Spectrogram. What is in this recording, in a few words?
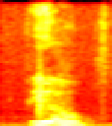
"piɔ̈u", Dinka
